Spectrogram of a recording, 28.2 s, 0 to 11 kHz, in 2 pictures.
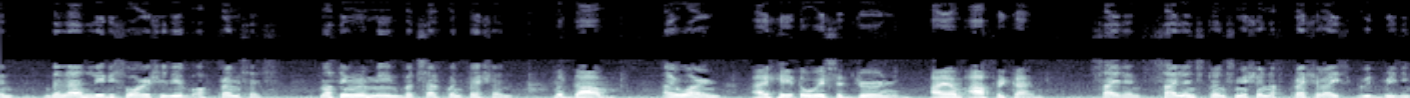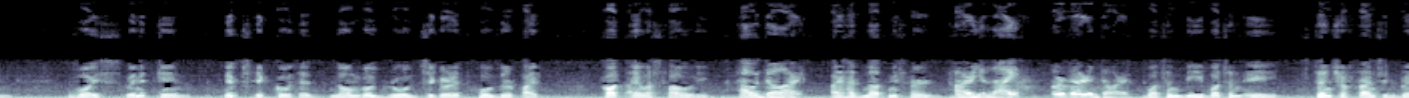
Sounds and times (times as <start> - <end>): Speech: 0.0 - 10.4, 11.0 - 19.5, 20.1 - 28.1.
